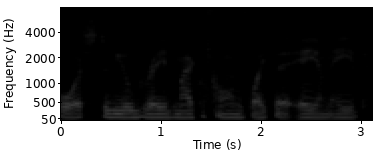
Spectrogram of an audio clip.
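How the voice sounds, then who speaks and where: A man at a fairly slow pace. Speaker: product reviewer. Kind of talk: product review talk to camera. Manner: casual, hesitant with fillers.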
